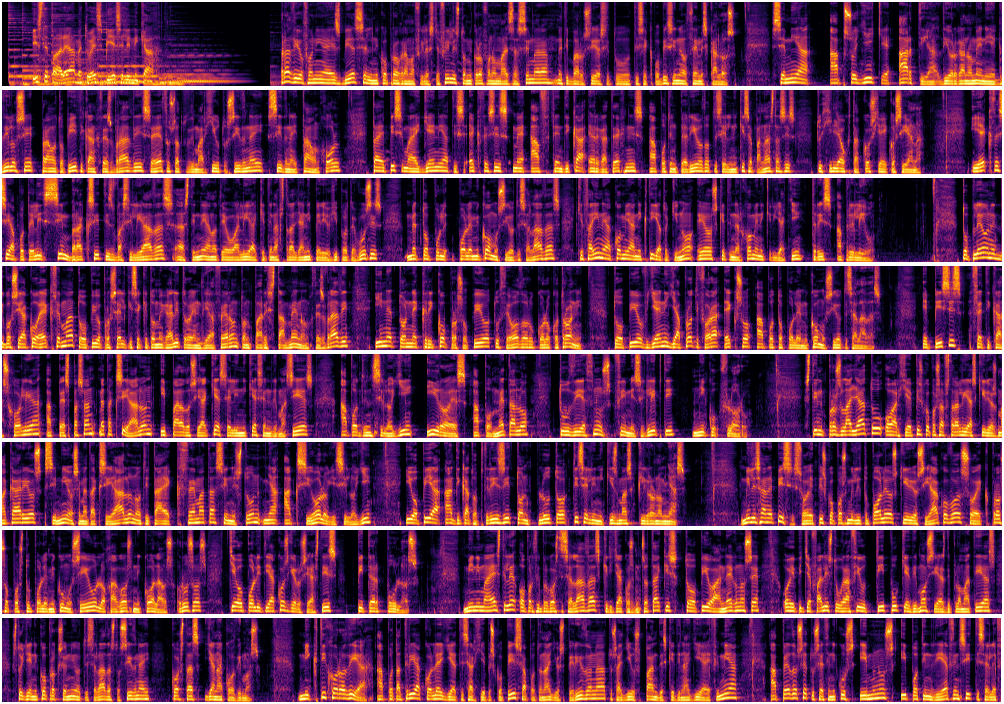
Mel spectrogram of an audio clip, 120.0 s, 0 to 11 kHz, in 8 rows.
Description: Σε μια άρτια διοργανωμένη εκδήλωση πραγματοποιήθηκαν χθες βράδυ σε αίθουσα του Δημαρχείου του Σύδνεϋ, Sydney Town Hall, τα επίσημα εγκαίνεια της έκθεσης με αυθεντικά έργα τέχνης από την Ελληνική Επανάσταση του 1821.
Η μαθητική χορωδία που απέδωσε τους εθνικούς ύμνους Source: SBS Greek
